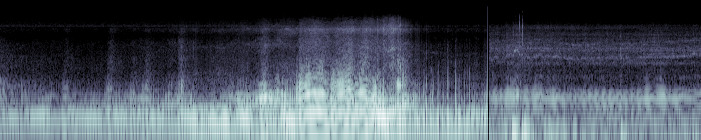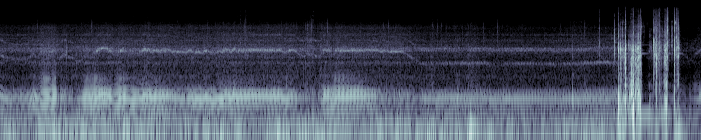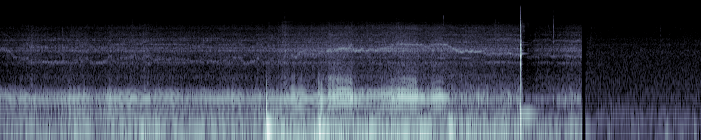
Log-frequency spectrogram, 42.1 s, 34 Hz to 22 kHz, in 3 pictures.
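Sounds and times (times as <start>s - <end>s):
motorcycle engine revving: 0.0s - 39.8s
high whine: 0.0s - 41.3s
clattering and scraping: 26.3s - 27.7s.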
